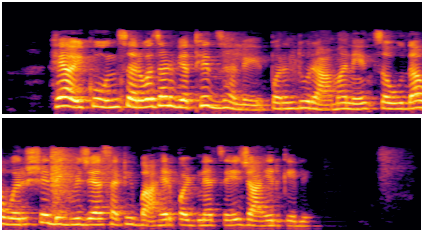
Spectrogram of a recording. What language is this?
Marathi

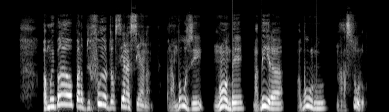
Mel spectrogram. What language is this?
Nyungwe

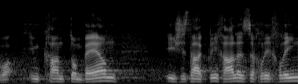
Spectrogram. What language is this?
Swiss German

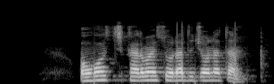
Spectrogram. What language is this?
Uzbek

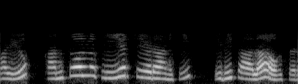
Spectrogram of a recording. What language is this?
Telugu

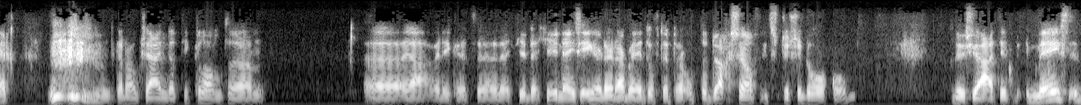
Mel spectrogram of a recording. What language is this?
Dutch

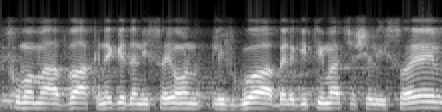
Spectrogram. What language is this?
Hebrew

